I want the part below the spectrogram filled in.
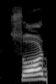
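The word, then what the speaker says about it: sword: स्वॉर्ड में डब्लू क्या है, साइलेंट है, स्वॉर्ड, ये डब्लू को हटा दो, स्वॉर्ड।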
